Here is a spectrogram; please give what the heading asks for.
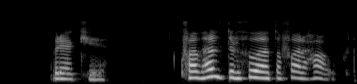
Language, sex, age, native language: Icelandic, male, 11, Icelandic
